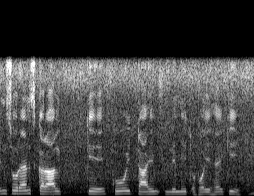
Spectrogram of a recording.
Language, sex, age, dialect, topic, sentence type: Magahi, male, 18-24, Northeastern/Surjapuri, banking, question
